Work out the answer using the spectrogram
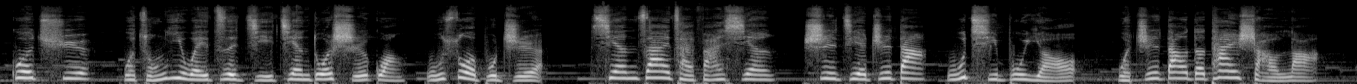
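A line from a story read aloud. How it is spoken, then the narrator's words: Sighing in wonder. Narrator (Chinese): 他感叹地说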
